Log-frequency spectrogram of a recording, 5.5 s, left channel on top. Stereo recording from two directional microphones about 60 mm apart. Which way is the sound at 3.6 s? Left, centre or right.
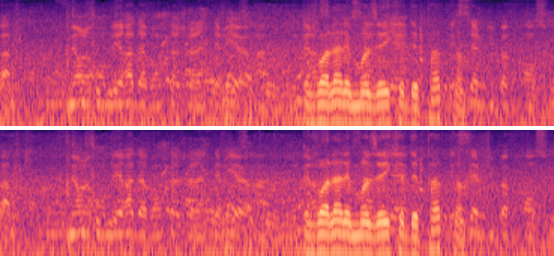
Centre.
